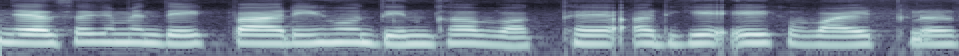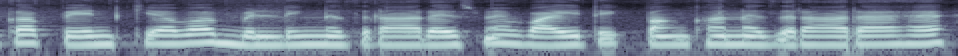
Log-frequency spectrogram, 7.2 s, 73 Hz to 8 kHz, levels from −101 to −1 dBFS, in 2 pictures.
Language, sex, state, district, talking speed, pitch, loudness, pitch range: Hindi, female, Bihar, Katihar, 275 wpm, 205 Hz, -19 LUFS, 195-220 Hz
